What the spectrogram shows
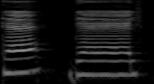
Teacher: دال اور تا کی ادائیگی میں استفال اور انفتاح ہے، یعنی وہ باریک ہے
